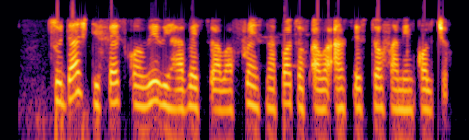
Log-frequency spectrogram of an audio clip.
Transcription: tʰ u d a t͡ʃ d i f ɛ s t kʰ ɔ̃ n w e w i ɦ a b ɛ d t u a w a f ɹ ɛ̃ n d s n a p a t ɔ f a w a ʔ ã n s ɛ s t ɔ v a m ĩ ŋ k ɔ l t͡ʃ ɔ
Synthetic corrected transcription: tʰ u d a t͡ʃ d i f ɛ s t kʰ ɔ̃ n w e w i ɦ a v ɛ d t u a w a f ɹ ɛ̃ n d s n a p a t ɔ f a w a ʔ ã n s ɛ s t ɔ f a m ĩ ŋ k ɔ l t͡ʃ ɔ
